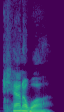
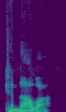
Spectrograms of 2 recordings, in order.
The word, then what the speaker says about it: Kanawha: I named it what I thought the Kanawha Anomaly, named after a region in West Virginia. And I was bragging about it on Bagel Bards with some folks. And one of the guys said, I hate to tell you this, but it's pronounced Kanawha. It's a Native American name.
